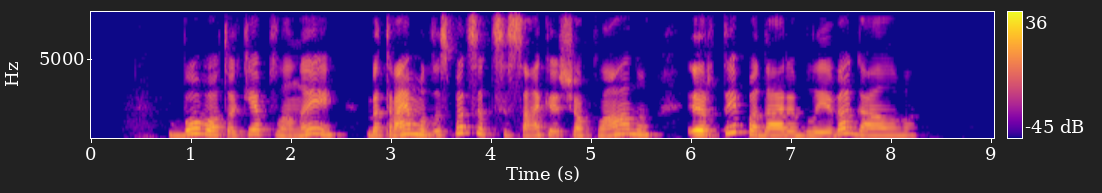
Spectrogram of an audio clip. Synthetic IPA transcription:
bʊʋoːt̪oːkʲiɛplˠɐnɐɪ | bʲɛt̪ɾɐɪmod̪ɐspɐt̪sɐt̪ʲsʲɪsɑːkʲeːʃʲoːplˠɑːnoː | ɪɾt̪ɐɪpːɐd̪ɑːɾʲeːblˠɐɪʋʲæɡɐlˠʋɐ

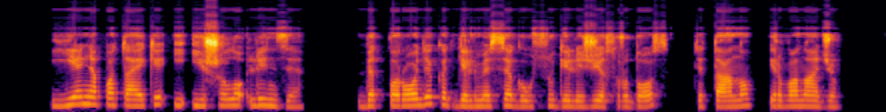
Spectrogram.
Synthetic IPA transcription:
jiɛnʲɛpɐt̪ɑˑɪkʲeːʔiːʔiːʃɐlˠoːlʲɪnʲzʲe | bʲɛt̪̚pɐɾoːd̪ʲeːkɐt̪ɡʲɛlʲmʲɛsʲɛɡɒʊsuːɡʲɛlʲɛʒʲiɛsɾʊd̪oːs | t̪ʲɪt̪ɑːnoːɪɾʋɐnɑːd͡ʒʲʊ

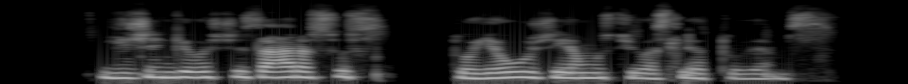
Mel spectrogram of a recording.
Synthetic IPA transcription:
iːʒʲɛŋʲɡʲɛwʃʲɪsɑːɾɐsʊs | t̪oːjɛʊʊʒʲeːmʊsjuɔslʲiɛt̪ʊʋʲeːms

